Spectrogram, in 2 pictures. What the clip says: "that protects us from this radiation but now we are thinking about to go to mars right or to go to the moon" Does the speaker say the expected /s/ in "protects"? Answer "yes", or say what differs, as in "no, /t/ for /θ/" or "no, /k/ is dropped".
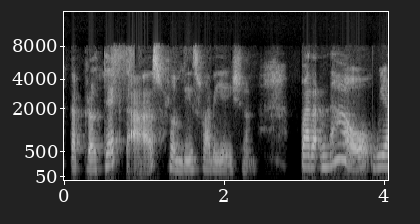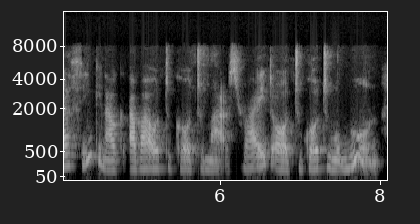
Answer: no, /s/ is dropped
